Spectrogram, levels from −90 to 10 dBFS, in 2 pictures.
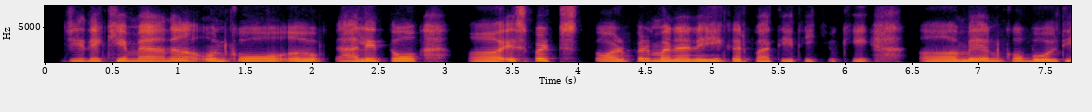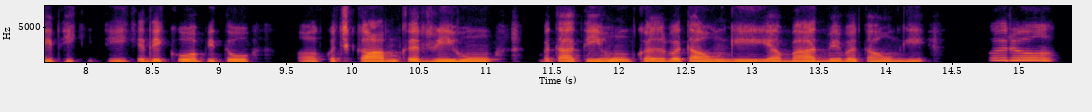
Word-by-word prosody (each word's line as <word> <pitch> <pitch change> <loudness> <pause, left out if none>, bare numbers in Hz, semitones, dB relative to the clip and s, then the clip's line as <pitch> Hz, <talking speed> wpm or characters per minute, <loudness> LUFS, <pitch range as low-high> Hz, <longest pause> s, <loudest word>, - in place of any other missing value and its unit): जी 285 0 -3
देखिए, 275 +2 0
मैं 280 0 +2
ना 295 0 +2 0.2
उनको 265 +2 0 0.2
अ, 260 0 +2
पहले 265 0 +1
तो 290 +3 +2 0.5
अ, 235 0 +1 0.2
स्पष्ट 300 -1 0
तौर 245 -1 0
पर 280 0 +2
मना 255 -1 +4
नहीं 255 0 +3
कर 240 -2 -2
पाती 215 0 -2
थी 220 - -6
क्योंकि 245 +3 -9 0.4
अ, - - -9 0.3
मैं 260 +2 +4
उनको 265 +1 -1
बोलती 235 0 +1
थी 240 - -4
कि 240 0 -30
ठीक 250 -2 -7
है 245 - 0
देखो 245 0 0
अभी 240 +1 -2
तो 245 -1 +3 0.4
अ, 230 0 -4
कुछ 270 -1 -2
काम 245 0 +3
कर 245 -2 +3
रही 230 +1 +1
हूँ 230 -1 +1 0.4
बताती 250 0 0
हूँ, 245 -2 +2
कल 275 0 +2
बताऊँगी 230 -3 +1
या - - +2
बाद 235 -1 +1
में 255 +2 +1
बताऊँगी। 220 - -2 0.5
पर, 335 -1 -1
250 Hz, 170 wpm, -22 LUFS, 235-270 Hz, 0.5 s, मना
